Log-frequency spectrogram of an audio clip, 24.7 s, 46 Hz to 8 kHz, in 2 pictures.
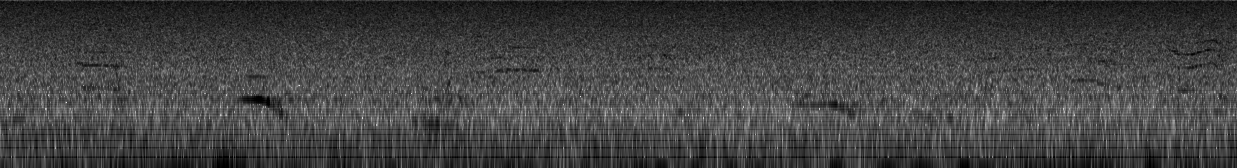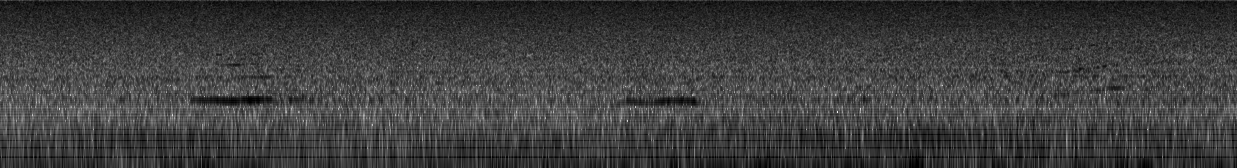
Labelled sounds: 0.8	1.0	humpback whale, 1.0 to 1.2 kHz
11.8	12.2	humpback whale, 1.4 to 1.8 kHz

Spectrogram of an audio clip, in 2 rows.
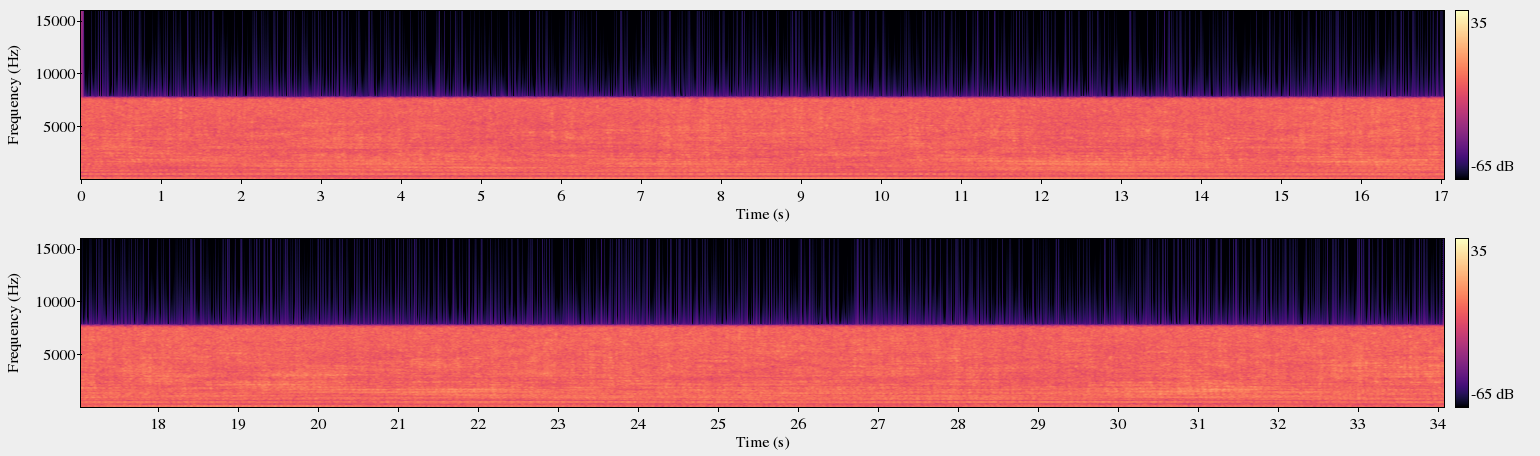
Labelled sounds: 6.4	6.7	vessel noise, 4.6 to 4.8 kHz
9.8	10.1	vessel noise, 3.6 to 3.7 kHz
18.7	19.0	vessel noise, 2.0 to 2.3 kHz
30.3	30.6	vessel noise, 5.1 to 5.3 kHz
31.1	31.4	vessel noise, 1.6 to 1.8 kHz

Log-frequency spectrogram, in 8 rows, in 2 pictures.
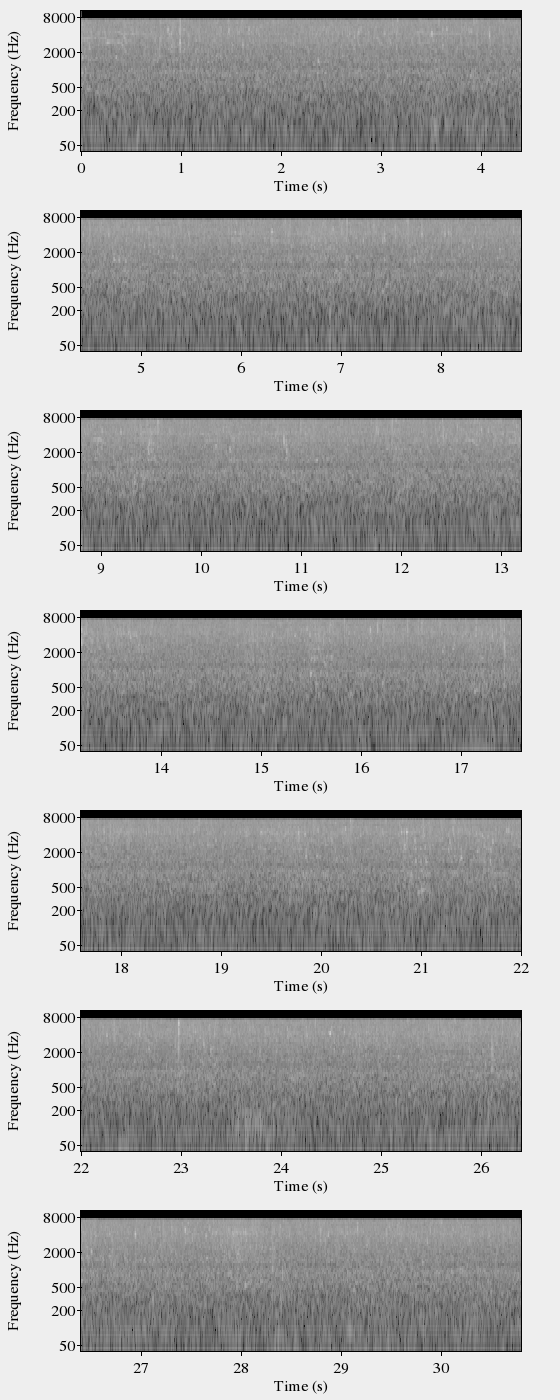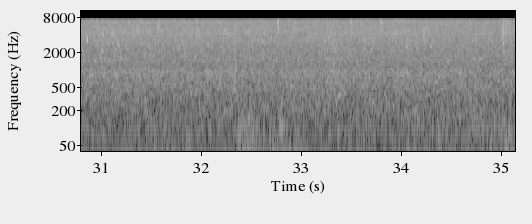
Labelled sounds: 0.0	0.7	Pacific white-sided dolphin, 2.9 to 4.3 kHz

